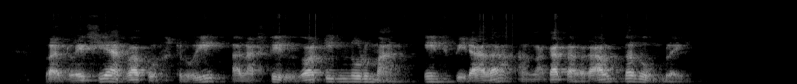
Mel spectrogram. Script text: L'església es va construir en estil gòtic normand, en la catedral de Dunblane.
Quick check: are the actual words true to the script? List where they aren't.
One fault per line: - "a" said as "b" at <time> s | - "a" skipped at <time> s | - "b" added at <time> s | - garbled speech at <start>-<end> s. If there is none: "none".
- "inspirada" added at 4.4 s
